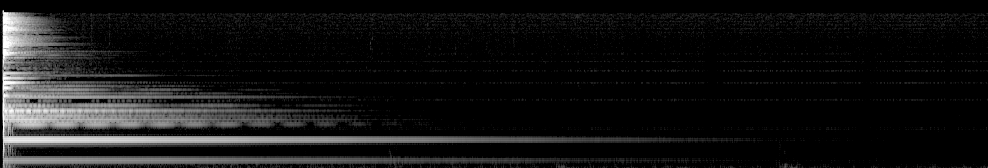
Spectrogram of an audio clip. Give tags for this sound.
chime
Ping
Bell
Ting
ambient
Ring
Gong
Ding

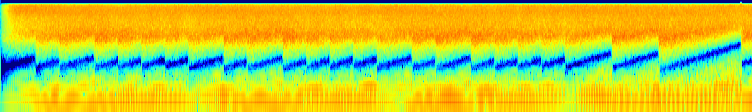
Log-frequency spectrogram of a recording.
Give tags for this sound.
rave
house
trance
dub-step
electro
dance
bass
club
techno
loop
saw
wave
electronic
synth

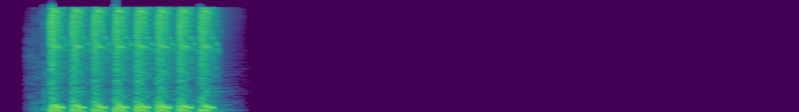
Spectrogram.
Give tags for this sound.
Laser
Heavy
Automatic
Auto
Rifle
Machine
Gun
Weapon

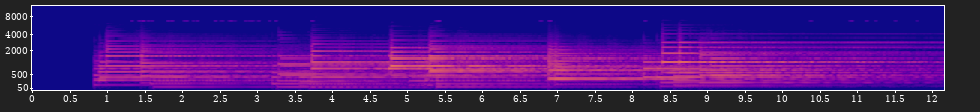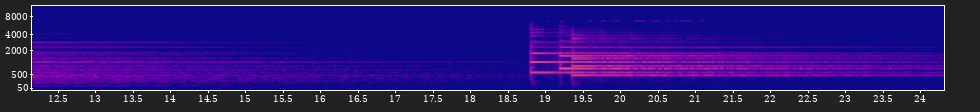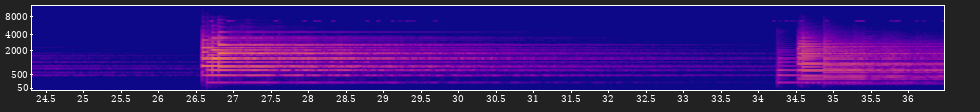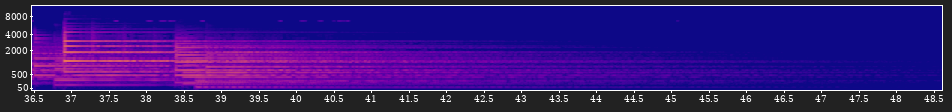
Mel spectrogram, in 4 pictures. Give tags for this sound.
electric-piano
electronic
music
processed
synth

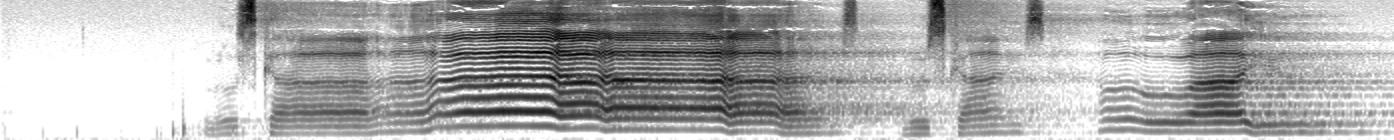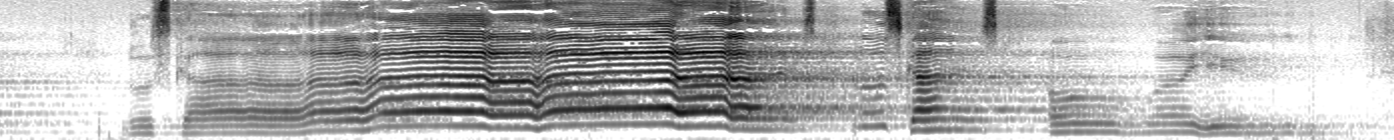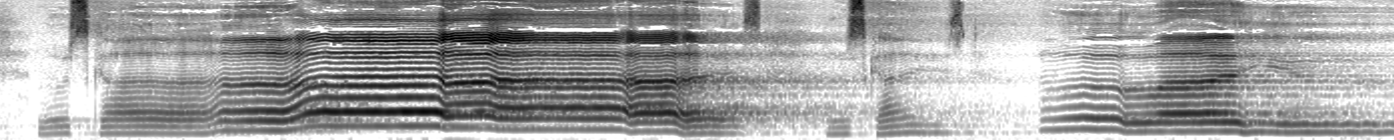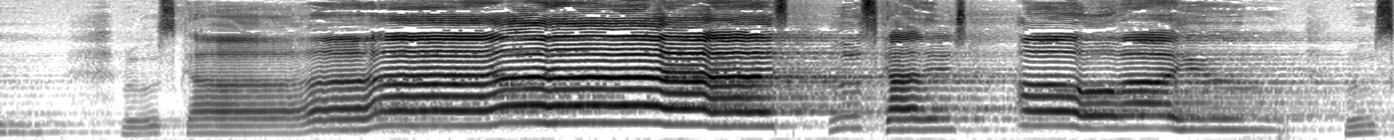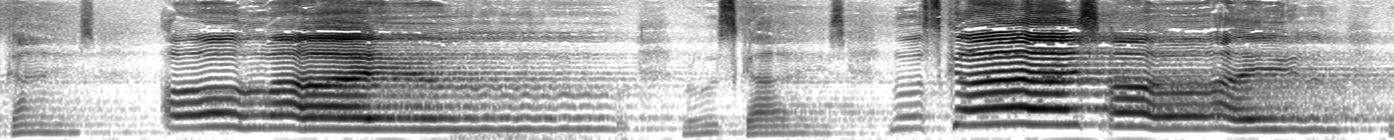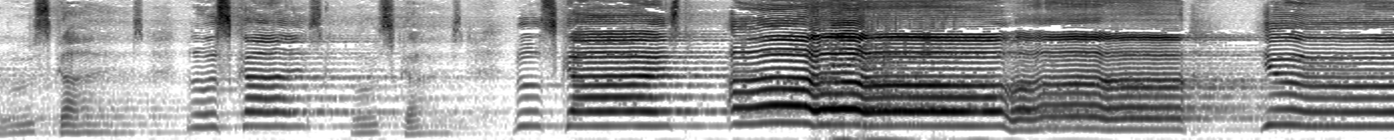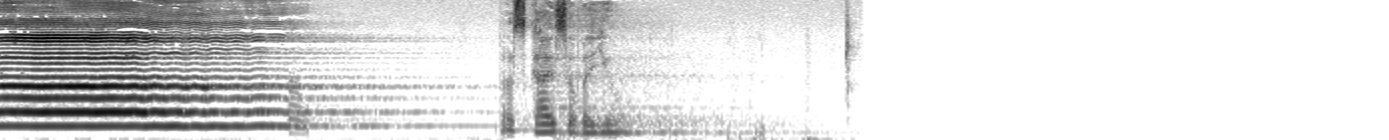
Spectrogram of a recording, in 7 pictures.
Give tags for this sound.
Blur
female
roses
singing
sky
vocal
voice

